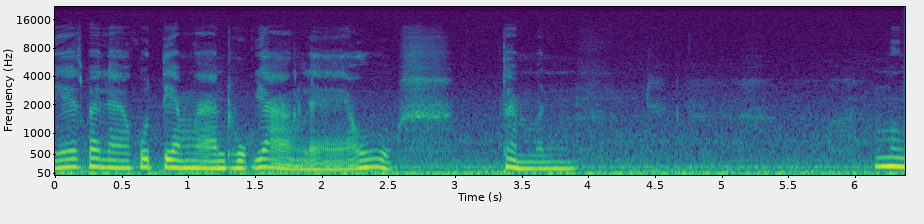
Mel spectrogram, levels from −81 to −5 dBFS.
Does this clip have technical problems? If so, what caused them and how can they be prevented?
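No, nothing in this speech recording points to a technical fault, so there's nothing to trace or prevent.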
